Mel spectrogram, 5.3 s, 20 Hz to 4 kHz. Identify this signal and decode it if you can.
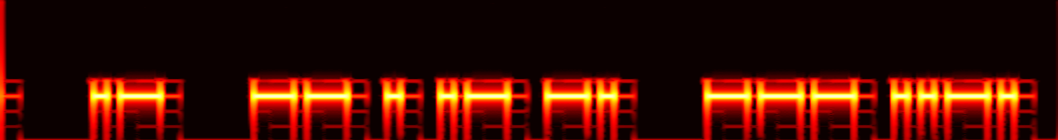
Morse code, heard as a keyed tone, about 18 wpm, 750 Hz. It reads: A MEAN OF
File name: Morse / 18WPM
